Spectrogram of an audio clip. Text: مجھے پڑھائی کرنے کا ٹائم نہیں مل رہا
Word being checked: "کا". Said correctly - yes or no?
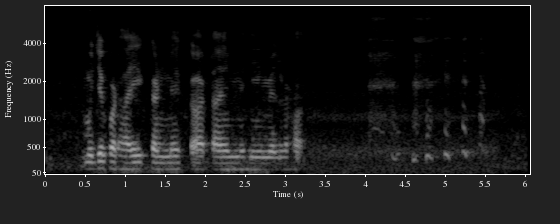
yes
